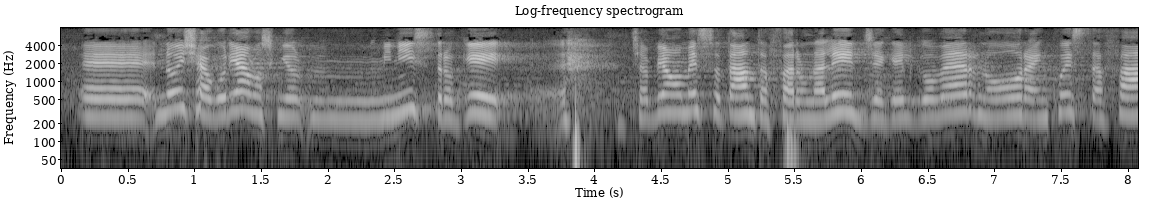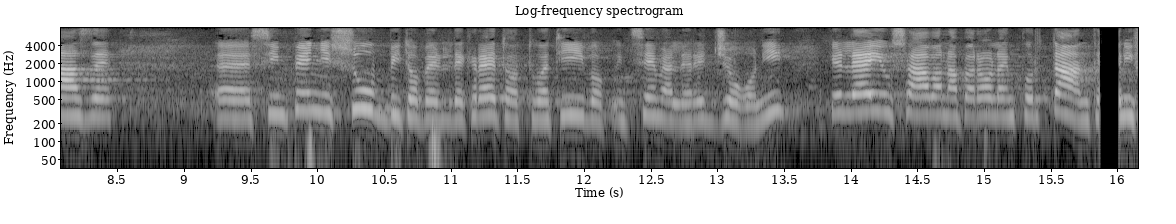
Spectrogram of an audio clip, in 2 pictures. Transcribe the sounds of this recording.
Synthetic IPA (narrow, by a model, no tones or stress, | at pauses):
nojt͡ʃiaɡuɾjaːmosiɲːorminist̪ɾoke | t͡ʃiabːjaːmomesːot̪ant̪oafːaːɾeunaled͡ʒːekeilɡovɛrnoɔːɾaiŋkwest̪afaːze | siːmpeɲːisubːit̪opeɾild̪ekɾɛːt̪oat̪ːuat̪iːvoinsjɛːmealːeɾed͡ʒoːni | k̟elːɛjusaːvaunapaɾɔːlaimport̪ant̪eni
